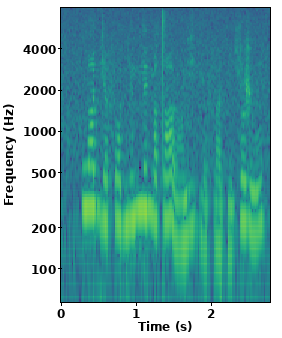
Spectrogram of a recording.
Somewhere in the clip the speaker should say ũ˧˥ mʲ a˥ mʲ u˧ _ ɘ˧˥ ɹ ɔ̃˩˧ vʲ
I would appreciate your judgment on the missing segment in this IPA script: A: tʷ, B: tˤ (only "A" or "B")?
B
